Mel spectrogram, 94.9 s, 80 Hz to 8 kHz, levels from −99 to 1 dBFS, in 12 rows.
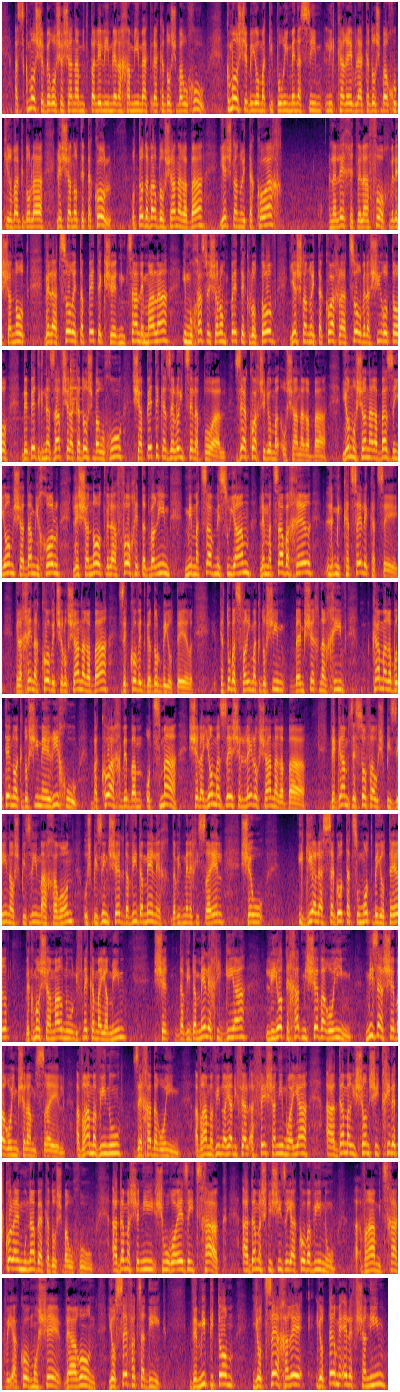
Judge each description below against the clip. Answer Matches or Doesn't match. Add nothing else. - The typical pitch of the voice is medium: Doesn't match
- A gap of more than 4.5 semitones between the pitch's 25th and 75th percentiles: Doesn't match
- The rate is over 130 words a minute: Doesn't match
